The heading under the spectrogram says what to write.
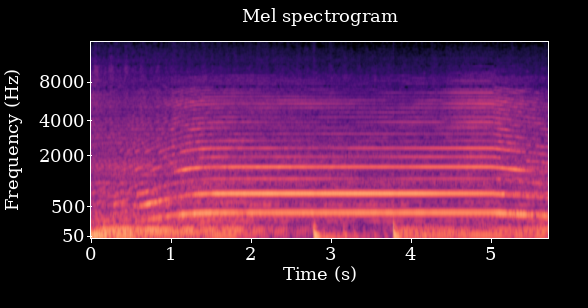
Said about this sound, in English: First came the familiar sound of air raid sirens.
